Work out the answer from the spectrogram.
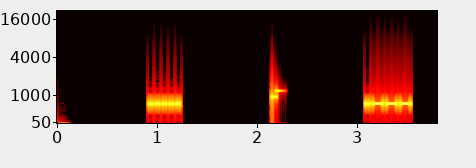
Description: Morse code, heard as a keyed tone, about 36 wpm, 700 Hz. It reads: 5 J
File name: Single-Letter-Number-35wpm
